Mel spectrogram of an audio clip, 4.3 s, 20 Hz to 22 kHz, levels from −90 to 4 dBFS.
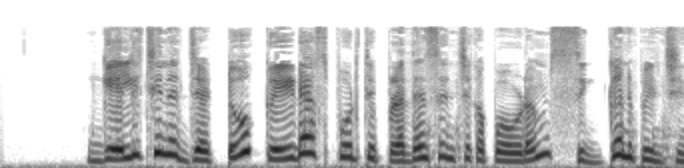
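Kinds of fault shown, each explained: Hard clipping: the speech briefly exceeds what a stage in the chain can pass, so its peaks are sliced flat. The overload is about 2 dB, from 0.69 to 0.75 s, heard as a short crackle where the squared tops add high harmonics.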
